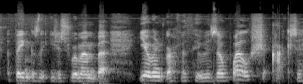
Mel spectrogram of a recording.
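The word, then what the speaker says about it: Ioan Gruffudd: one of those things that you just remember Joan Griffith who is a Welsh actor who'd done all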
